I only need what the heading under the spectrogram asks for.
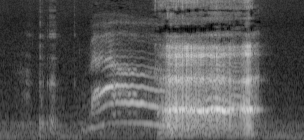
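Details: Leo, a grumpy pet cat that yowls out of the blue, gives a short, steady, moaning yowl, followed at once by a loud, rough human burp aimed at him.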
